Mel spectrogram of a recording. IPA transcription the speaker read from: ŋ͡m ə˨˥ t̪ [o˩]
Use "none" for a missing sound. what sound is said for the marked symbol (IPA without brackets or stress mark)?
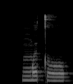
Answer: o˩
